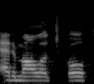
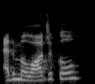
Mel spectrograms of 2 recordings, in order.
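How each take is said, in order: First: Etymological garbled as et-uh-MOL-uh-kul; stumbled pronunciation. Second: Etymological said in full, et-uh-muh-LOJ-ih-kul; carefully retry etymological with the beat on LOJ; corrected pronunciation. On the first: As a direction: trip over etymological, losing its "oj" sound. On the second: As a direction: etymological with every syllable in place, stressed on LOJ. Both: Real, not acted. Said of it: "I think that one's right".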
